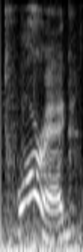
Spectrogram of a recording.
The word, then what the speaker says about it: Touareg: The Volkswagen Touareg, which is technically how it's pronounced if you're not American, performs very well off-road, and that's because the ground clearance is just monumental.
